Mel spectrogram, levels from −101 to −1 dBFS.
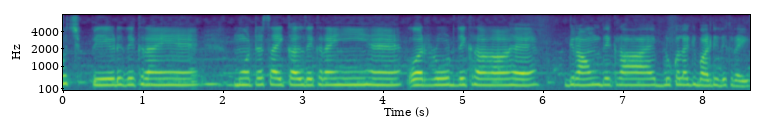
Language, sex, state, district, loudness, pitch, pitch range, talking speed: Hindi, female, Maharashtra, Sindhudurg, -18 LUFS, 250 Hz, 245-255 Hz, 175 wpm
